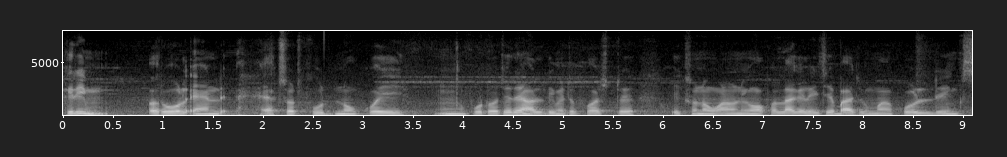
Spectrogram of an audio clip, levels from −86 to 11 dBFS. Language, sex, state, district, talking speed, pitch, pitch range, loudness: Gujarati, male, Gujarat, Gandhinagar, 125 wpm, 110 Hz, 105-115 Hz, -19 LUFS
